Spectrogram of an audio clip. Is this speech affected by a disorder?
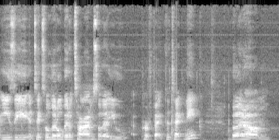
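No.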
